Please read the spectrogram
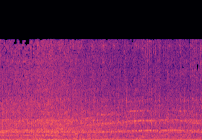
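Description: City street traffic: a steady low rumble of passing cars, buses and trucks. A faint high tone rises and falls in the middle.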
